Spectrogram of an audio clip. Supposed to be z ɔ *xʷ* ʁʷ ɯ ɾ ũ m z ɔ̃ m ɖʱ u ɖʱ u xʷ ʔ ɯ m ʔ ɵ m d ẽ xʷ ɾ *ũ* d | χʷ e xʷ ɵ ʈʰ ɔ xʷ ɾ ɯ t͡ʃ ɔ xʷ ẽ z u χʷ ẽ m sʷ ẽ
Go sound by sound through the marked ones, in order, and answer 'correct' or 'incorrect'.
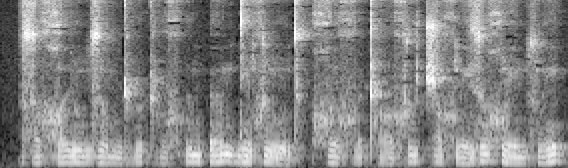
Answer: correct, correct

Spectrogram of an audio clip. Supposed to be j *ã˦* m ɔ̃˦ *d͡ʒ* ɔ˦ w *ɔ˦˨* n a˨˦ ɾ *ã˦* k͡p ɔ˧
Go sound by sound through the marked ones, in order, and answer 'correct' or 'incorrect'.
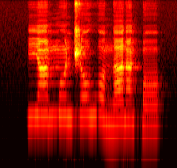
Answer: correct, correct, correct, correct

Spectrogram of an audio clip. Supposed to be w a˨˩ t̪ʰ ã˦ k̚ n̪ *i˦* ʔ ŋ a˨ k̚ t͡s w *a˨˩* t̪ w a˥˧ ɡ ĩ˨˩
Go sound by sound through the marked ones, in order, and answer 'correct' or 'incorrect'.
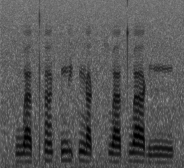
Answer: correct, incorrect: a˧

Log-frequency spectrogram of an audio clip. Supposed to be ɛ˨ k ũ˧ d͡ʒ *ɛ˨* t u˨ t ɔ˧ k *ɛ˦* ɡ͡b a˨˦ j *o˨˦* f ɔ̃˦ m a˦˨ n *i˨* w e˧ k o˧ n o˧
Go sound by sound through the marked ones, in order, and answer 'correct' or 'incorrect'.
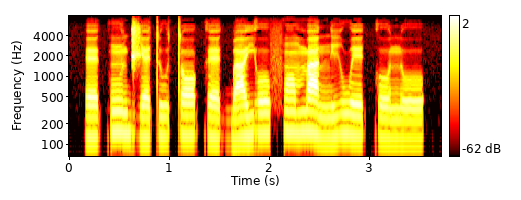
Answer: correct, incorrect: ɛ˨, incorrect: o˦, incorrect: i˨˦

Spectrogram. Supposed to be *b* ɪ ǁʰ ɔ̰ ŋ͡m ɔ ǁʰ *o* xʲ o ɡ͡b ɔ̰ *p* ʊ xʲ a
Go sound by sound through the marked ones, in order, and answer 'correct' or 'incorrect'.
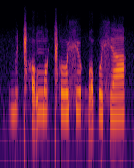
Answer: correct, correct, correct

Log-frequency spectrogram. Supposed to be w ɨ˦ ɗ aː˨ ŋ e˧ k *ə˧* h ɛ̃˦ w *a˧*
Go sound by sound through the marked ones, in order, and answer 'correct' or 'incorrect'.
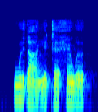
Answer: incorrect: ɛ˧, incorrect: ə˧

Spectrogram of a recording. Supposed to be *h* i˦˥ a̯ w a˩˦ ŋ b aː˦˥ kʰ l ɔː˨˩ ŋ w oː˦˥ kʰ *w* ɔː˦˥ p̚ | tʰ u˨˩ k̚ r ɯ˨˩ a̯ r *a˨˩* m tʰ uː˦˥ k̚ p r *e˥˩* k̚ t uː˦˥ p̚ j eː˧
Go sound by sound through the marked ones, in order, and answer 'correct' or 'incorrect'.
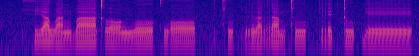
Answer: correct, correct, incorrect: a˥˩, correct

